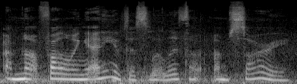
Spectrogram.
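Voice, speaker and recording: An actress playing a meek, bewildered underling in an audio drama, speaking hesitantly. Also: female voice, a little high, fairly quick, gravelly, noisy background. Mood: confused, nervous. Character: timid, bewildered female underling.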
